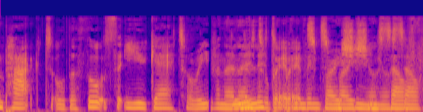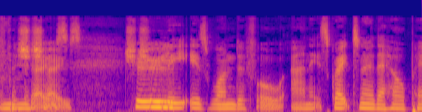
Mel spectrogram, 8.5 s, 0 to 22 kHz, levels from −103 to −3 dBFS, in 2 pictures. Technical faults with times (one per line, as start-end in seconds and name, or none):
0.00-8.45 low-delay AAC compression
0.53-0.56 AAC frame loss with muting
2.07-2.13 AAC frame loss with muting
2.32-5.96 doubled audio track
4.33-4.36 AAC frame loss with muting
6.81-6.84 AAC frame loss with muting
